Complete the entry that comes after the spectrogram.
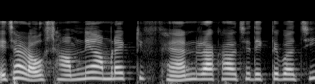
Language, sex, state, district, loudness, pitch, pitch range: Bengali, female, Odisha, Nuapada, -16 LUFS, 245 Hz, 225-270 Hz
